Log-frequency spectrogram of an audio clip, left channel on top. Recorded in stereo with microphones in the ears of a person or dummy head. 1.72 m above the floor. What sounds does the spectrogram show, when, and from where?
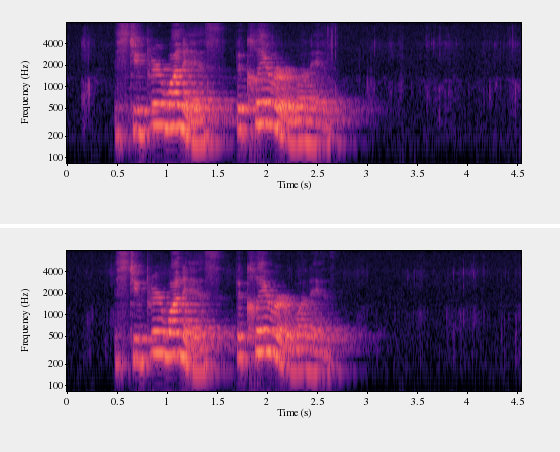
0.5 s a woman speaking: 15° right (ahead or behind), 0.5 m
